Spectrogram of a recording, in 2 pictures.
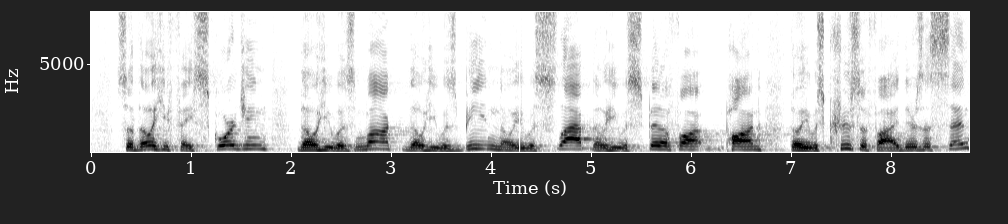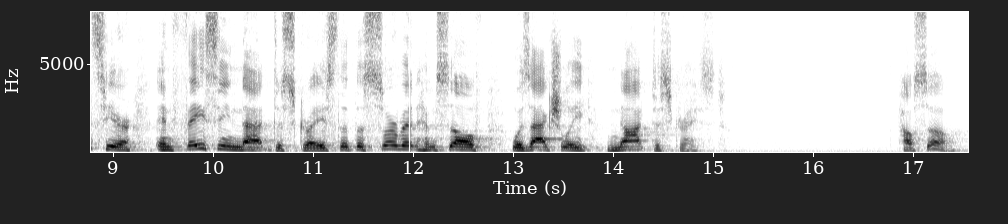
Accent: Cincinnati, Ohio, United States; I grew up in the Midwest, more specifically Ohio, southwestern Ohio, Cincinnati, greater Cincinnati area.

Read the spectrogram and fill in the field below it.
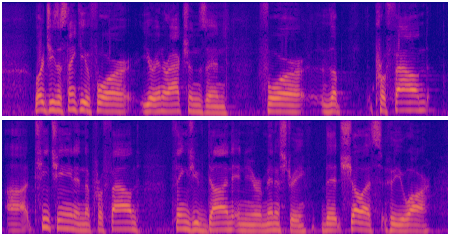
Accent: Midwest, United States; now in Las Vegas, United States; I'm from the Midwest. We actually had a driveway with like basketball hoops on it and a big yard. It's kind of different than here in Vegas

